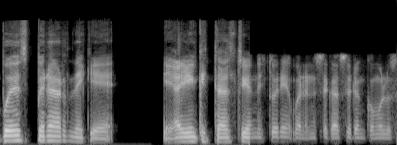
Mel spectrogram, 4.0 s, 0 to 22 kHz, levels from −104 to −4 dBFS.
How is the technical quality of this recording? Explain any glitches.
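One fault stands out. From 2.5 s to the end, the speech turns dull and drops about 10 dB. Nothing remains above 4.5 kHz. A faint new background noise appears. There is no gap at the change. This is likely an input switched to a poorer device with a narrower band.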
